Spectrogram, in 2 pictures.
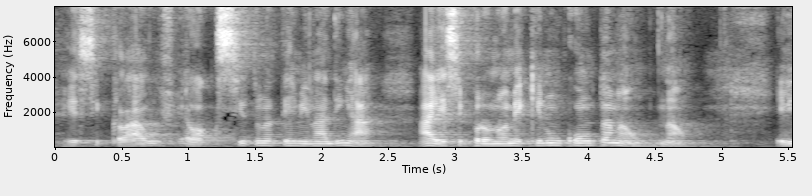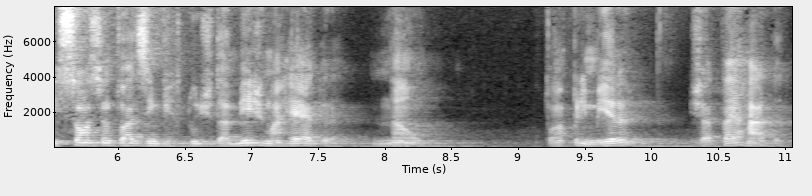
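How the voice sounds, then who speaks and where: A man's voice: on the low side, a little mellow. A man teaching a casual exam prep grammar lesson, explaining step by step and answering his own questions. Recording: echoey room with long reverb.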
